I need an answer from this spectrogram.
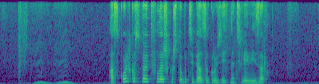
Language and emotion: Russian, neutral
